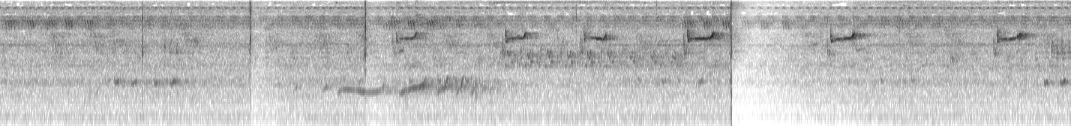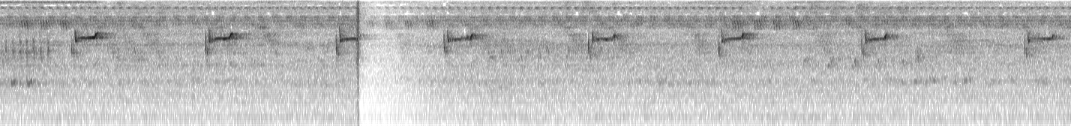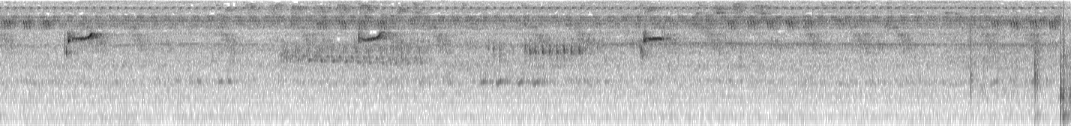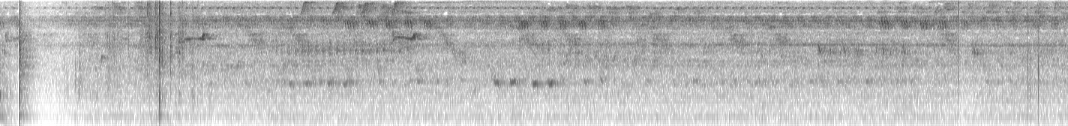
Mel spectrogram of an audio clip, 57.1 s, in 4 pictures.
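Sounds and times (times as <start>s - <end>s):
high insect trill: 0.0s - 57.0s
bird chirping: 3.5s - 9.8s, 23.5s - 28.6s, 31.4s - 38.3s, 45.1s - 54.8s.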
